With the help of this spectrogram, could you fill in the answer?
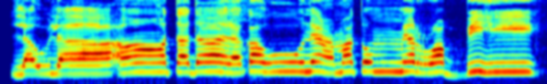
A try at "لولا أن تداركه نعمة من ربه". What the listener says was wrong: مت پوری نہیں کی. نہیں، آئین میں جھٹکا تو نہیں دیا تھا. ان کی غلطی یہ ہے کہ انہوں نے مد منفصل کو پورا نہیں کیا اور را کو بھی باریک پڑھا.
